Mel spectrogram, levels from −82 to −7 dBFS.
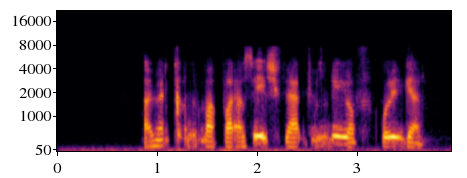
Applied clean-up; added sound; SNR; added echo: neural diffusion model UNIVERSE++.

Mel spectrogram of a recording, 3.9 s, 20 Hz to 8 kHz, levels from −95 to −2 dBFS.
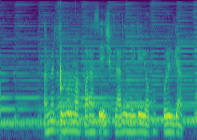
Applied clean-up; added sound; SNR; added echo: none; Raindrop / Drip + Harp; 6 dB; none.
